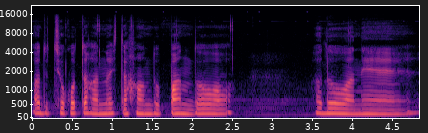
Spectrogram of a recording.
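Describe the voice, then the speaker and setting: A woman's fairly low, dark, mellow voice in a Miyagi accent, monotone and flat, in a very clean recording with a silent background. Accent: Miyagi (Sendai-area Tohoku) dialect. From Miyagi Prefecture, Japan. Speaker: podcaster. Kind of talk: casual monologue. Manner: unscripted, meandering.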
